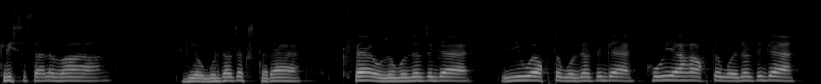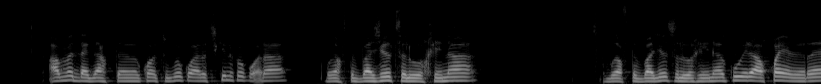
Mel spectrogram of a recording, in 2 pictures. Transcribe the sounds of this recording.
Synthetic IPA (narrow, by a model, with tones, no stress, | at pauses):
kɾi˦sta˦sa˦na˦ma˦ | ɡi˨a˨ɡu˨ɾda˦za˦ksta˨ɾe˦ | kfe˦˨u˨zu˨ɡu˨ɾda˦d͡ʒi˦ɡe˦˨ | ji˦we˦˨xu̥˦ta˦ɡu˨ɾda˦d͡ʒi˦ɡe˦ka˦wi˦ja˦xa˦˨xta˦ɡu˨ɾda˦d͡ʒi˦ɡe˦ | a̰˨mːa˦da˨ɡa˨fta˨kʷa˨t͡su˨ɡa˦kʷa˨ɾa˨ski˦n˦ka˦kʷa̰˨ɾa˦ | bɡa˨fta˨ba˨d͡ʒi˦lt͡sa˨lwa˨xi˨na˦ | ba˨fta˨ba˨d͡ʒi˦lt͡sa˨la˨xi˨na˦ku˦i˦ɾa˦˨xʷa˦jɣə˨ɾe˦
